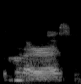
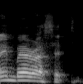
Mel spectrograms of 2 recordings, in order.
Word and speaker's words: embarrassed: I bet she was embarrassed. She was embarrassed. embarrassed. Not embarrassed. No, no extra syllable.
